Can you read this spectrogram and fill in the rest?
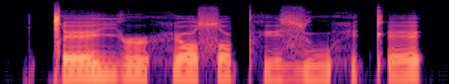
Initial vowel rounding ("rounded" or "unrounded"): unrounded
